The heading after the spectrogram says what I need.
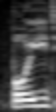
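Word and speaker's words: Bwyd: Boyd is spelt similarly, so Boyd is food, Bywyd is life.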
